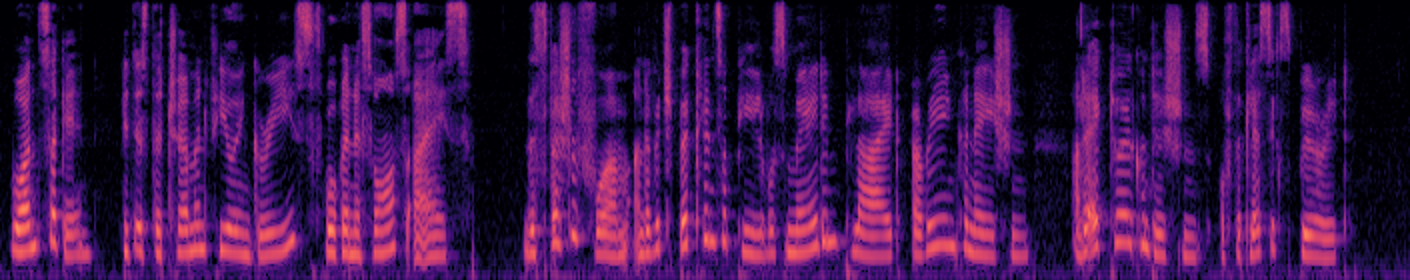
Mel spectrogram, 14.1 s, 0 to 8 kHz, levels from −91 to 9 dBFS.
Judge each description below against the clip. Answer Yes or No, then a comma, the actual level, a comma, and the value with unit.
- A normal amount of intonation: Yes, average, 4.7 semitones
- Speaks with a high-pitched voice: Yes, high, 200 Hz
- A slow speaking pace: Yes, slow, 130 wpm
